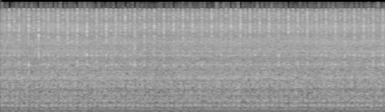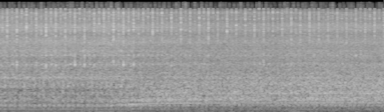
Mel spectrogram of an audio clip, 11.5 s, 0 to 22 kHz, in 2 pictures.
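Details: 2006 Saab 9-5 at idle: steady tick around three per second over the idle, first thought lifter, found to be an exhaust leak from a broken forwardmost exhaust stud; ticking at idle.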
